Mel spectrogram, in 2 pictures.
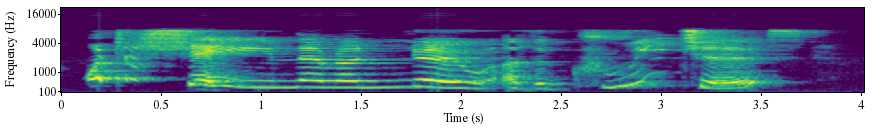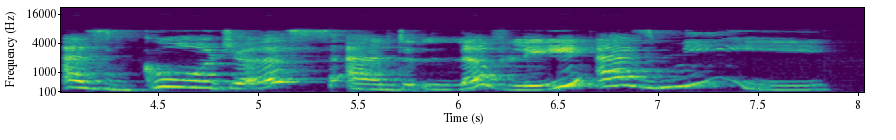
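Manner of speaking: high, slow, loud posh diva voice; a high, drawn-out show-off voice; vain angelfish. Acted. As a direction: preen like a vain beauty, darling. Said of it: "that's why she talks like that".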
